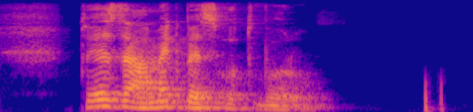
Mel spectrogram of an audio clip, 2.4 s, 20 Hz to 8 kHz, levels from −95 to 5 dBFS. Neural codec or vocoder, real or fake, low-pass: none; real; 7.2 kHz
